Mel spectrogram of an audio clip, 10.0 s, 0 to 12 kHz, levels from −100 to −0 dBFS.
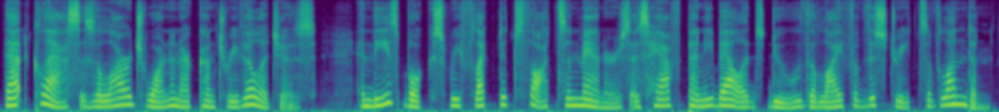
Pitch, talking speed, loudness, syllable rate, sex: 185 Hz, 180 wpm, -19 LUFS, 4.3 syllables/s, female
